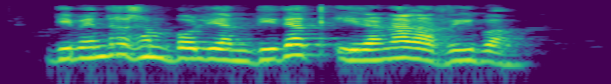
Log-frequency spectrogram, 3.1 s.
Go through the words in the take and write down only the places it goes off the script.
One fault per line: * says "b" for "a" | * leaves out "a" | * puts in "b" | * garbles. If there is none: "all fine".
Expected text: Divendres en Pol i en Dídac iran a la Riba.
all fine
